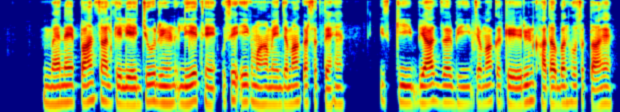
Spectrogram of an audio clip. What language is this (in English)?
Hindi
